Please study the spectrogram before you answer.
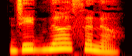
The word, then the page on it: ಜಿಜ್ಞಾಸನ: Kannada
